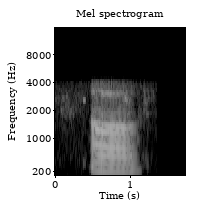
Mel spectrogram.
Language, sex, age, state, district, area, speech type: Hindi, female, 18-30, Bihar, Madhepura, rural, conversation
